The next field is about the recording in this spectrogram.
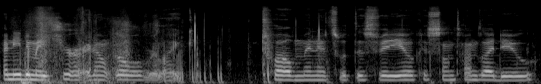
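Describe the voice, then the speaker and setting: Woman, quiet and scratchy, loose trailing-off game chatter; gravelly tone over a noisy recording. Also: medium pitch, flat delivery, normal speed. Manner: quiet, soft-spoken, trailing off. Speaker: gaming video creator. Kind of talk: rambling casual commentary over gameplay.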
